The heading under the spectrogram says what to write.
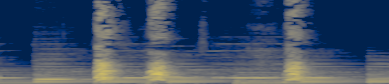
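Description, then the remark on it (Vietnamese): A dog barks three times in quick, uneven succession, with two close together and one after a short pause, loud over a steady humming musical background. “hành động của chó vẫn chưa thể giải đáp hết được, tuy nhiên không thể phủ nhận chó là một người bạn rất trung thành với con người.”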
